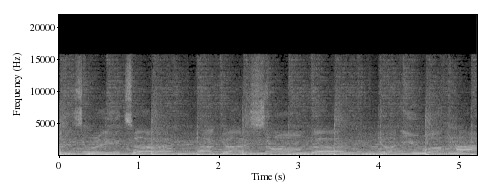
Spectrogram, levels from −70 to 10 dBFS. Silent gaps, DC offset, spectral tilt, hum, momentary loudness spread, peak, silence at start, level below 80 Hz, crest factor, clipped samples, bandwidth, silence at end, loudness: none; under 0.1%; -5 dB/octave; none; 2 LU; 0 dBFS; 0 s; -18 dBFS; 12 dB; under 0.1%; 16.5 kHz; 0 s; -13 LUFS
